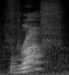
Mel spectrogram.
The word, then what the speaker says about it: rough: We pronounce these with a short U sound and an F. Rough, enough, and tough.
